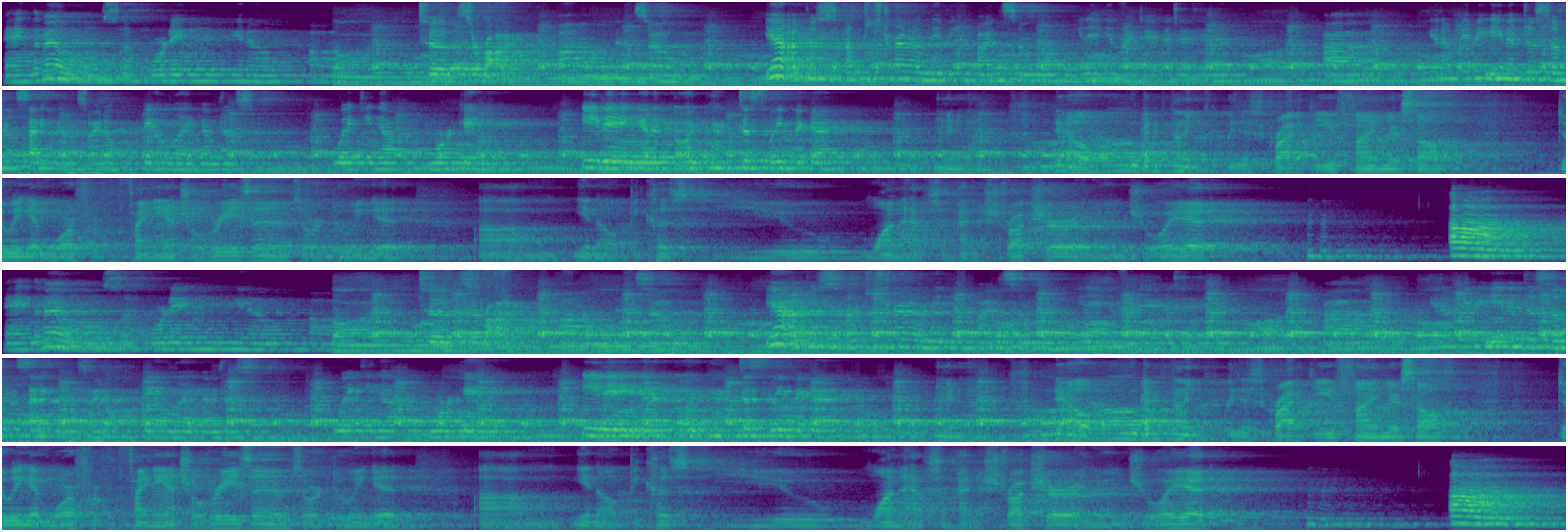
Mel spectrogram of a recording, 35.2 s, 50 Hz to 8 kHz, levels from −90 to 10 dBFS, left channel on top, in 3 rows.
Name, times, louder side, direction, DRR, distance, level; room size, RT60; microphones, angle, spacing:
voice 1, 0.0-2.6 3.1-5.1 5.7-9.3 9.9-10.3 10.7-13.6 14.2-15.5 16.1-18.0 25.9-26.0 33.2-33.4 34.3-34.9, left 2 dB, 30° left, 0 dB, 3.2 m, -24 dB
Singing, 2.5-20.6, right 3 dB, 25° right, 0.7 m, -27 dB
voice 2, 3.1-3.4 5.0-5.1 16.2-16.6 18.7-19.9 20.2-23.1 23.4-32.5, right 1 dB, 10° right, 1 dB, 1.4 m, -31 dB
27.0 x 22.5 x 7.1 m, 2.2 s
head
